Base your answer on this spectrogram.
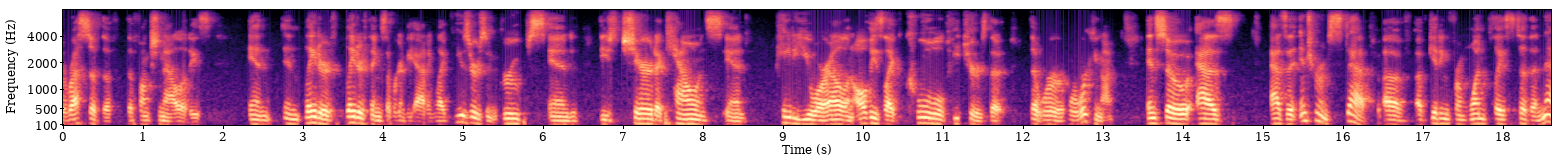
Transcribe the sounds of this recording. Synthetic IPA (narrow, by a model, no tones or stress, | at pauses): əɹɛstʌvðəðəfʌ̃ŋkʃɨnælˠəɾiz̥ | ɨ̃nɨ̃nleɪɾə˞leɪɾə˞θɪ̃ŋzðəʔ̚wəɹɡʌnəbiʔæ̰ɾɪ̃ŋlaɪkjʉzə˞zɨ̃nɡɹʉpsɨ̃n | ðiz̥ʃɛɹɾɨkʰãʊ̃ntsɨ̃n | pʰeɪɾijʉɑɹɛlˠə̃nʔɔ̰lˠðizlaɪkʰːulˠfit͡ʃə˞zðɨt̪̚ | ðɨʔ̚wɪ˞wə˞wɜ˞kɪ̃ŋə̰̃n | ɨ̃nsoʊɨz | ɨzɨ̃nɪ̃ntə˞ɨ̃mstɛpʌvʌvɡɛɾɪ̃ŋfɹʌ̃mwʌ̃npʰl̥eɪstʰɨðɨnɛ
